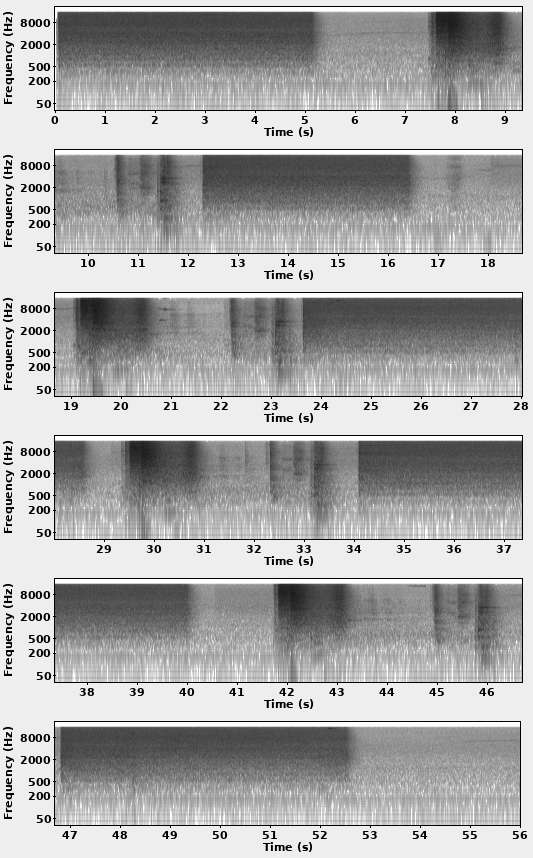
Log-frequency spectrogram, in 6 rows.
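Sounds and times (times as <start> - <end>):
steam press bursts: 0.1 - 5.4, 7.5 - 9.3, 10.5 - 16.7, 19.1 - 20.8, 22.3 - 28.8, 29.4 - 31.2, 32.4 - 40.2, 41.8 - 43.4, 46.8 - 52.8.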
